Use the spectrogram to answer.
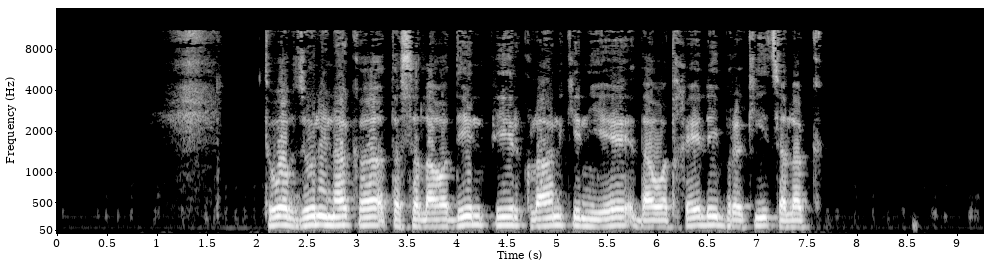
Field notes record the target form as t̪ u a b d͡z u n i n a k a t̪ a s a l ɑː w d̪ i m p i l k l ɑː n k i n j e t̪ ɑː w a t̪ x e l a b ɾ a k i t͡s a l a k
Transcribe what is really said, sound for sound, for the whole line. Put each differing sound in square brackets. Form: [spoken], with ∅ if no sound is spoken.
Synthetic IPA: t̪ u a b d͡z u n i n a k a t̪ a s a l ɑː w d̪ i [n] p i [ɾ] k l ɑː n k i n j e [d̪] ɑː w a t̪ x e l [i] b ɾ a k i t͡s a l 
